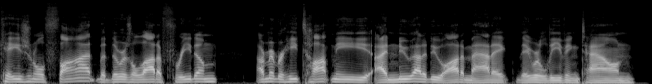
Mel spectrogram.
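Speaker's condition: No condition

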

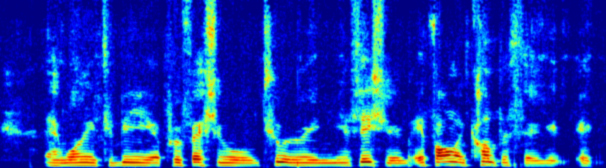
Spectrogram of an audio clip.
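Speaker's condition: Cerebral palsy, hemiplegia

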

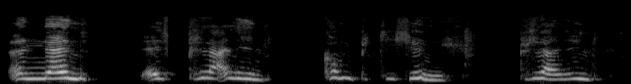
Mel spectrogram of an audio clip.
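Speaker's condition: Cerebral palsy; occupational therapy

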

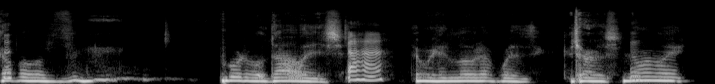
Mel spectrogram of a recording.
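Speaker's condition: Parkinson's disease; diagnosed about 2018 after failing heel-to-toe test, both arms unable to change guitar chords or strum; singing ability lost, partly from lack of practice, relies on amplifiers for volume

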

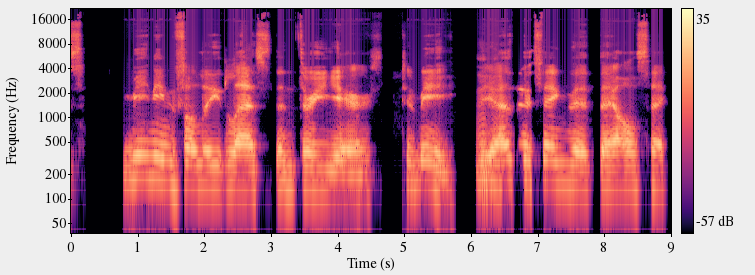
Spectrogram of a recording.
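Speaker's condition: Parkinson's disease, young onset; diagnosed at 35, deep brain stimulation implant, non-rechargeable battery; DBS battery replaced one week earlier, felt better quickly after

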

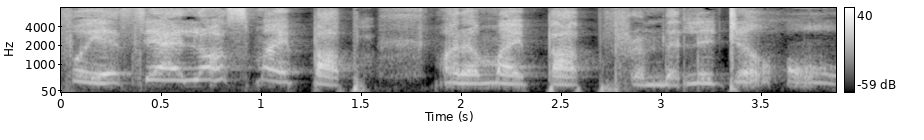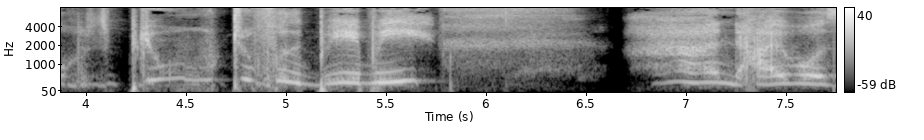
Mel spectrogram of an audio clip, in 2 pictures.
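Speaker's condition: Tracheostomy, vocal cords permanently constricted from smoke inhalation; must block tube hole with finger to be audible, former voice lost, voice called unforgettable

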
